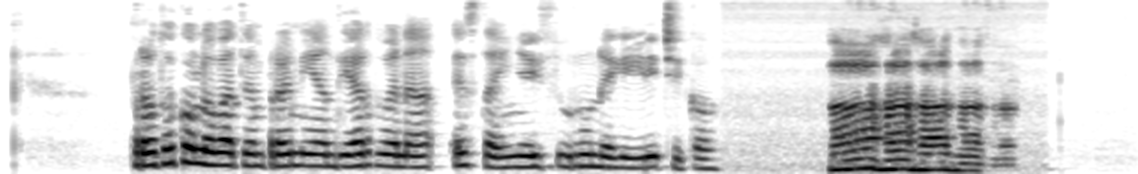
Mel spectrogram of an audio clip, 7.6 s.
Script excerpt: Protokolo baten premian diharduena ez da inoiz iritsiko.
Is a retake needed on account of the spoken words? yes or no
yes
